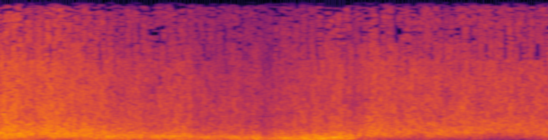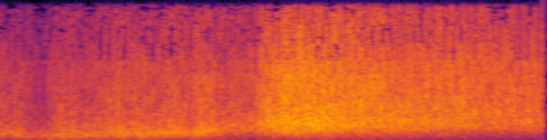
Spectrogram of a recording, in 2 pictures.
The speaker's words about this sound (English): the speed of helium as it was moving by the satellite, I was thinking that this would translate directly to something that might be similar to the sound of wind blowing here on Earth.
